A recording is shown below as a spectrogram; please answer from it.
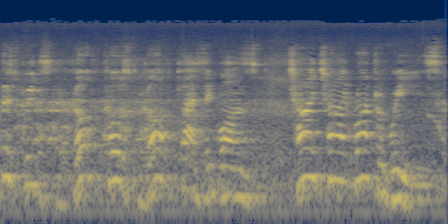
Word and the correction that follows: Chi Chi Rodriguez: Chai Chai finished with 9 under par score. – Chi Chi Rodriguez.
